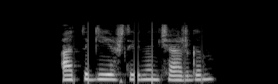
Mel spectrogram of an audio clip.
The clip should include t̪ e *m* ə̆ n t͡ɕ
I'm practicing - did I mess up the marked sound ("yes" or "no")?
yes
